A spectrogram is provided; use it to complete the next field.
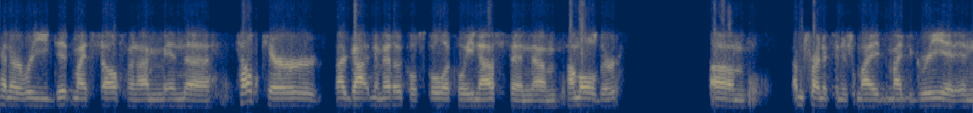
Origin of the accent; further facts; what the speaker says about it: Mesa, Arizona, United States; I see it here locally in my hometown here. First of all, I see a lot of businesses here. I mean, the commercial businesses in Mesa, which is a pretty big bedroom community for Phoenix.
